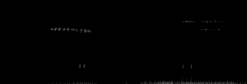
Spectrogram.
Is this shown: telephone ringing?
no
